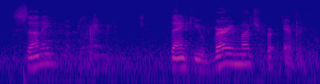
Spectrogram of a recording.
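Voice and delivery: very soft, gentle, hushed voice. Imagining aloud what a visitor will say: imitating someone speaking very softly. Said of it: "he's gonna say very softly to me".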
